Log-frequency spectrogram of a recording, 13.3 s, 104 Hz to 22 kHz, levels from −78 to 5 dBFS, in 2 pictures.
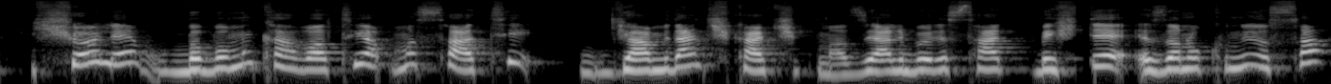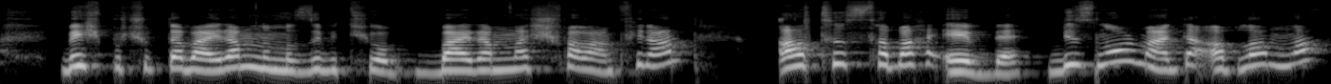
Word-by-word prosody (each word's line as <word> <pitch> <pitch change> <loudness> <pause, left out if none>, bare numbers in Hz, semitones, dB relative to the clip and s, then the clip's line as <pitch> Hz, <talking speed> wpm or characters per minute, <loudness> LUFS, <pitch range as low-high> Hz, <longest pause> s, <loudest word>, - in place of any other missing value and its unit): Şöyle, 370 - 0
babamın 265 - 0
kahvaltı 265 -5 -2
yapma 360 -2 -2
saati, 365 - -1 0.3
camiden 260 +8 +3
çıkar 280 -7 +1
çıkmaz. 220 -5 -10
Yani 240 0 +2
böyle 260 +1 0
saat 270 0 -2
05.00'te 265 +4 -2 0.2
ezan 260 +3 +1
okunuyorsa 290 +5 -3 0.4
05.30'da 295 -3 0
bayram 290 +5 +4
namazı 255 -1 -2
bitiyor, 245 -2 -5
bayramlaş 255 +5 +2
falan 265 -7 -1
filan, 350 - -2 0.5
06.00 345 +5 +3
sabah, 360 -1 +1
evde. 210 -3 +2
Biz 360 +9 -2
normalde, 370 -11 +2
ablamla 340 +8 0
275 Hz, 120 wpm, -23 LUFS, 250-335 Hz, 0.5 s, bayram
